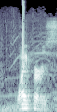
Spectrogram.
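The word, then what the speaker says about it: Ypres: 22nd 1915 ye fell dubbed wipers by British troops due to its difficult pronunciation the Belton town of yis was a key strategic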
